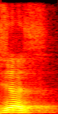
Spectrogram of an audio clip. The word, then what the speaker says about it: judge: If D is followed by GE, D is followed by GE, D has no sound.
